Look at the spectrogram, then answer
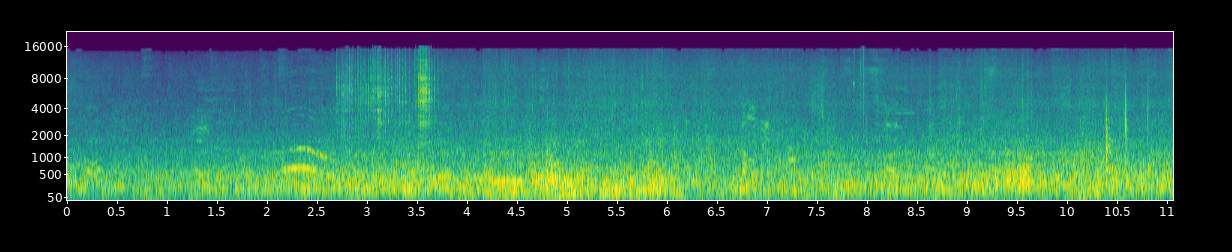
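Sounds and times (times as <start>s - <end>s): sea wash: 0.0s - 11.0s
wind on microphone: 0.1s - 11.0s
boat engine humming: 1.5s - 11.0s
short bursts of noise: 2.7s - 3.8s.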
